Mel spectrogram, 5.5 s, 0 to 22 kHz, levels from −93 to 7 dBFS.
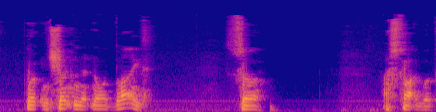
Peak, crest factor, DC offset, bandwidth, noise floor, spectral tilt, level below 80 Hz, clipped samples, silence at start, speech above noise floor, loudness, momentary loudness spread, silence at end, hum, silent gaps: -10 dBFS; 18 dB; under 0.1%; 13 kHz; -66 dBFS; -5 dB/octave; -58 dBFS; under 0.1%; 0.35 s; 42 dB; -25 LUFS; 11 LU; 0 s; none; none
